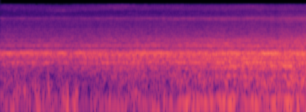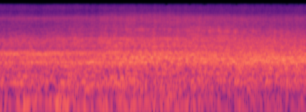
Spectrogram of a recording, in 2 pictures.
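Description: Electric multiple-unit passenger train passing at speed. The noise of its wheels on the rails grows louder over the first four seconds as it approaches, then stays loud and steady as the carriages go by.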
